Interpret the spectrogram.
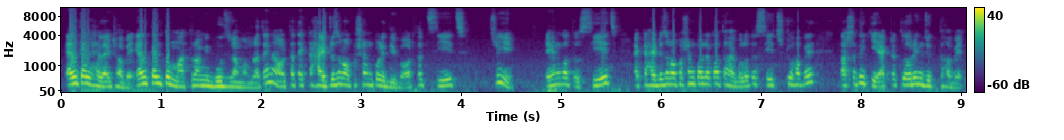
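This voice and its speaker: A young man teaches chemistry at a breakneck clip, firing questions and repeating them back. His voice sits high and mellow. The recording sounds dull and lo-fi, with faint background ambience. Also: expressive, rapid-fire. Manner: quizzing, repeating questions to students. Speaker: chemistry tutor. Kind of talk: online lesson.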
